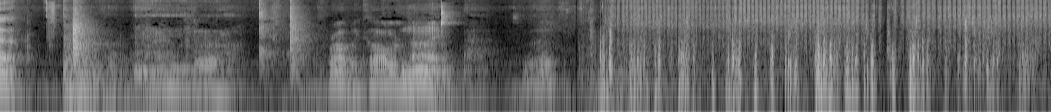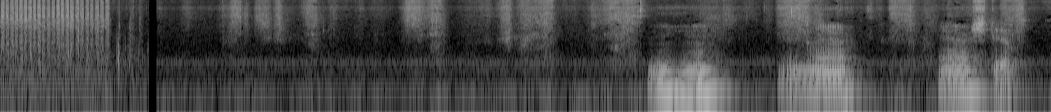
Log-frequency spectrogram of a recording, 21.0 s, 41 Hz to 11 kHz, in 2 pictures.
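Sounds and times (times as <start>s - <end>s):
metal rasping on abrasive paper: 5.8s - 11.9s.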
